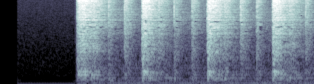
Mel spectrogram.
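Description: Drum-kit hi-hat or cymbal struck about seven times in an uneven pattern, each stroke ringing briefly, after half a second of silence: the opening of a melodic rock track.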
